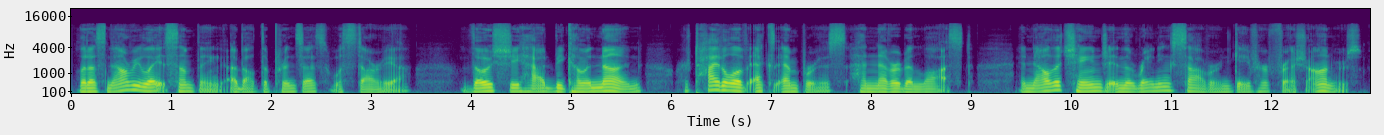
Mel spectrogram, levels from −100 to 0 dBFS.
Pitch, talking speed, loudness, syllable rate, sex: 115 Hz, 160 wpm, -20 LUFS, 4.9 syllables/s, male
